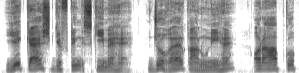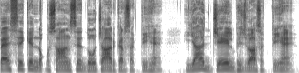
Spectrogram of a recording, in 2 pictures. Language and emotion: Urdu, neutral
